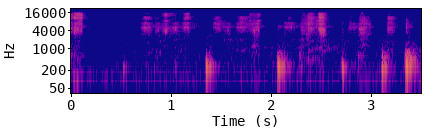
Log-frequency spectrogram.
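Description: Strokes of writing on a board during a chemistry lesson come as a faint, scattered series of short scratches and taps with pauses between them.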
